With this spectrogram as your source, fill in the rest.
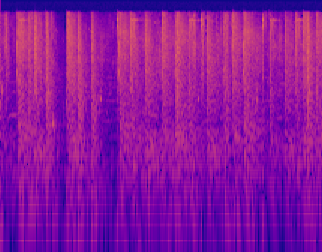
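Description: Sniper rifle fire from the real-time strategy game They Are Billions, set against a loud, dense crackle of continuous gunfire and rapid bursts that runs through the whole stretch with no voices.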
